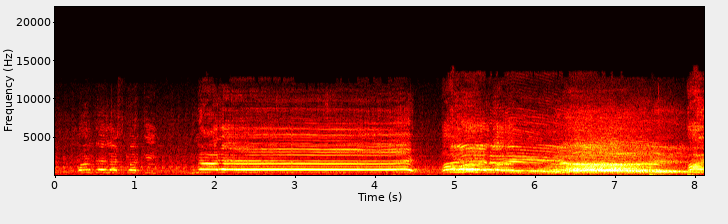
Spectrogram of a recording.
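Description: A man's long, steady held shout of a slogan, answered about three seconds later by a crowd of men shouting back together in unison, their voices falling in pitch: a call-and-response religious slogan.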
